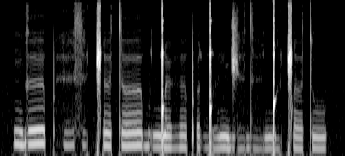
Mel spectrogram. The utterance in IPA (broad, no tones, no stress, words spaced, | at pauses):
ŋɡɘː pʰɛ̤ sɛ̤ǁɘ təː bəŋ͡ǃøɦɘːpʼɵ ɡ͡ǃønd͡ʒɛ̤dʱɛ̤ ŋ͡ǃə̤ǁəː tu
